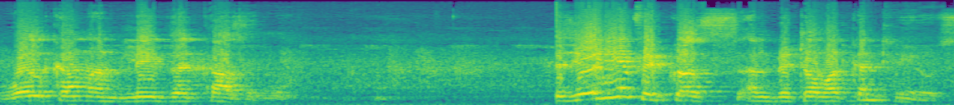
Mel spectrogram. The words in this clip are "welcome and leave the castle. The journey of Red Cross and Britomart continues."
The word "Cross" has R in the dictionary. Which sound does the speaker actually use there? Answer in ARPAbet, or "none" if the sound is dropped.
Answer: none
